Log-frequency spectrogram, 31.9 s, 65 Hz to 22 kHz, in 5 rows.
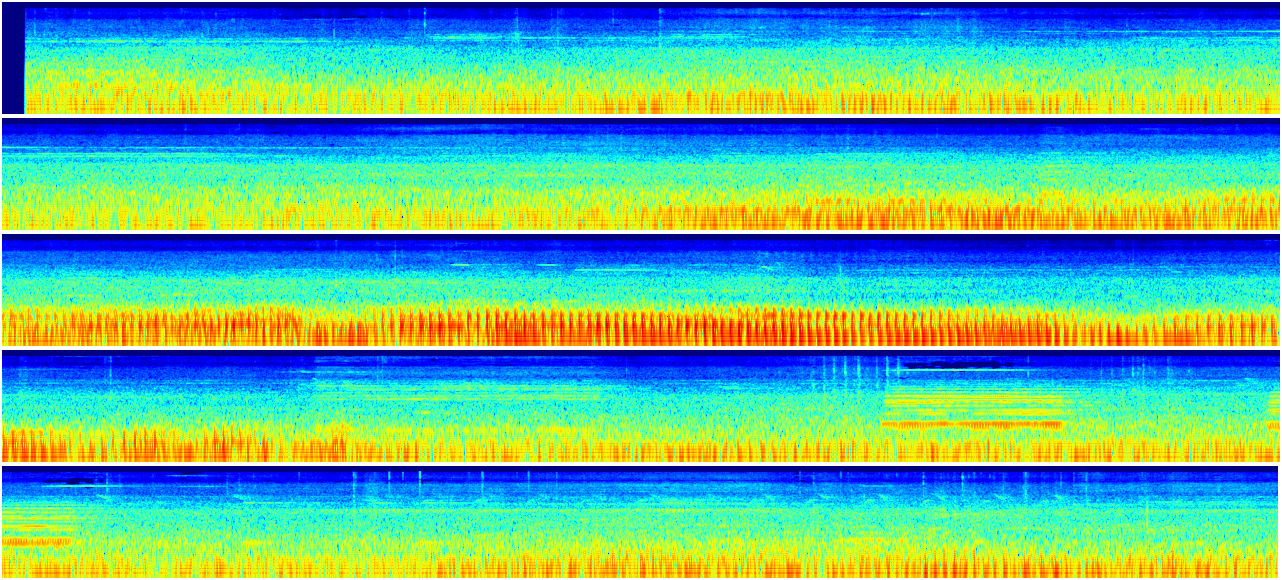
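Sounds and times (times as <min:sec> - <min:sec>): road traffic rumble: 0:00.1 - 0:31.9
distant car horns: 0:23.5 - 0:24.6, 0:25.4 - 0:26.2
car horn blasts: 0:23.6 - 0:24.6, 0:25.5 - 0:26.1.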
